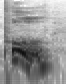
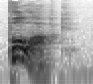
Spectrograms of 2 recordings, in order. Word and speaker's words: Pulock: And what they have for number six's last name is emphasis on the P-U-H-L, which I'm pronouncing Pulock. Pulock.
